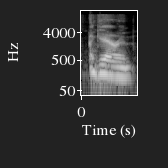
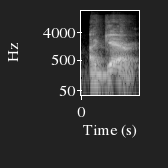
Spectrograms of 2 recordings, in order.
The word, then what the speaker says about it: Agarin: Agaren. Agaren.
